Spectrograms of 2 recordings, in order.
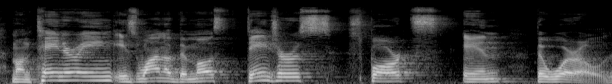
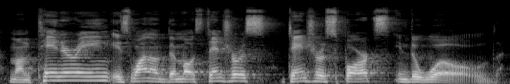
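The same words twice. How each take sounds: First: Slow model reading. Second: Said in the usual way. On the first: Shown as a demonstration. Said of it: "model sentence read slowly". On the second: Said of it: "model sentence repeated".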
